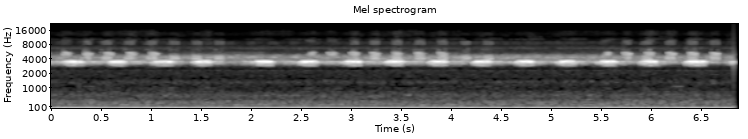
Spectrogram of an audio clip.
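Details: Autumn insect orchestra of crickets and companions by a streetlamp: high, ringing chirps pulsed regularly about twice per second over a continuous shimmering drone of many overlapping singers.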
